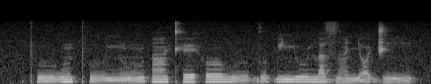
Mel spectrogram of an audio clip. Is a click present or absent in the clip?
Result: absent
